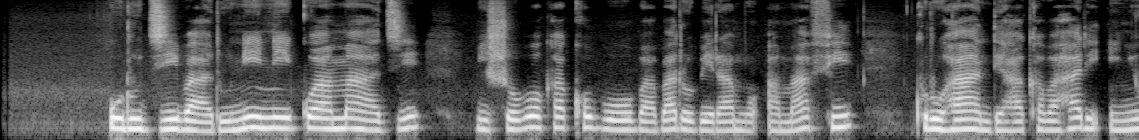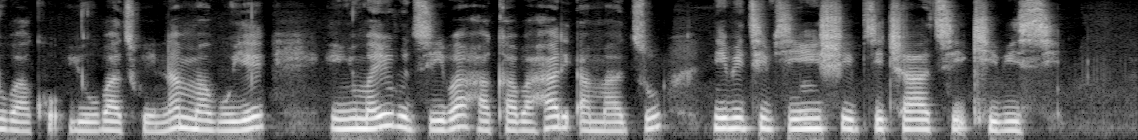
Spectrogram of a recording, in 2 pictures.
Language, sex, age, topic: Rundi, female, 18-24, agriculture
